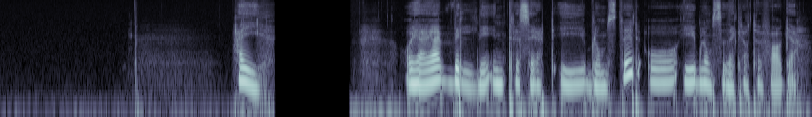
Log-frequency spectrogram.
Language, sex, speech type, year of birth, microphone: Norwegian, female, spontaneous, 1970, Sennheiser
